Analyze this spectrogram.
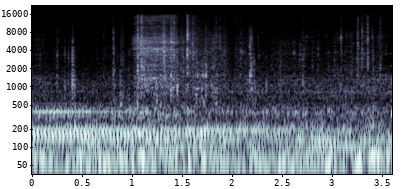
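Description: A paper wrapper crinkles.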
